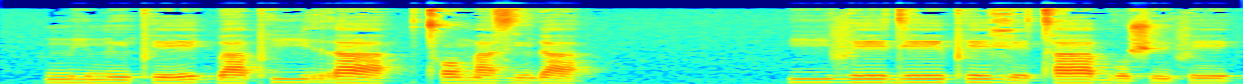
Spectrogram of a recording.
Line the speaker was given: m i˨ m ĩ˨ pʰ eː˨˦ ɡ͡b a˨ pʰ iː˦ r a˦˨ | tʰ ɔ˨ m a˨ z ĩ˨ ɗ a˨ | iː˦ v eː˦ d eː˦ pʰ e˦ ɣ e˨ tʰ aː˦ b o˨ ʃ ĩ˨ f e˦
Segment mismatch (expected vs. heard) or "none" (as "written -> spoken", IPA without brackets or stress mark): none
